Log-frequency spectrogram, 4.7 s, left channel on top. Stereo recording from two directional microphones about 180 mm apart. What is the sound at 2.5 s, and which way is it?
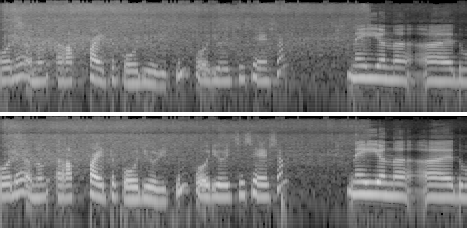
Speech, 45° right (ahead or behind).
